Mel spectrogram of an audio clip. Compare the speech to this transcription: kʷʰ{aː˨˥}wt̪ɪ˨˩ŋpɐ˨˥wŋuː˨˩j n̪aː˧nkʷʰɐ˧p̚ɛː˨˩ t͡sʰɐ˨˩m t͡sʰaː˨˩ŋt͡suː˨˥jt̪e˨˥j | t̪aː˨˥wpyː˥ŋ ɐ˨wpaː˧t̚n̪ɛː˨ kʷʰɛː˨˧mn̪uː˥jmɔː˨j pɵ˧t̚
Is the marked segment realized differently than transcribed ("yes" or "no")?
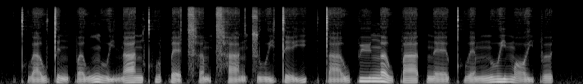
no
